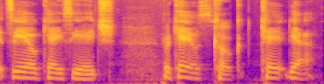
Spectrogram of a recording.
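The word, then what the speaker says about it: Koch: Coke. I'm assuming like it's Coke. Like the Coke brothers, yeah.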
